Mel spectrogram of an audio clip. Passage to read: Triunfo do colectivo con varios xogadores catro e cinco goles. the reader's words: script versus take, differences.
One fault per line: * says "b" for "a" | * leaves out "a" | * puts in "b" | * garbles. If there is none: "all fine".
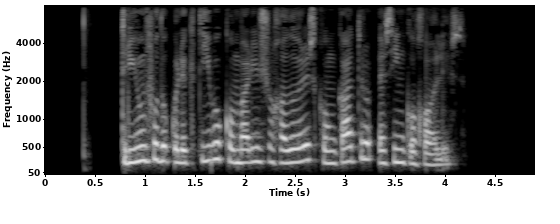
* puts in "con"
